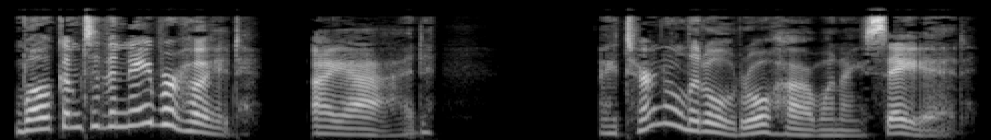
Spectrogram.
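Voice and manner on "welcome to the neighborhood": put-on eager girl's greeting. Shy girl greets new neighbor.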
